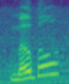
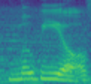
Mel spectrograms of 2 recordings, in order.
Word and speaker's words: Mobiles: Jay says the number one question he gets is how you say the name. Is it mobile or mobiles? And he says it is mobiles.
